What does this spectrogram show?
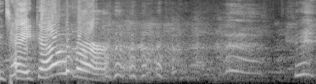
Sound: audience laughs

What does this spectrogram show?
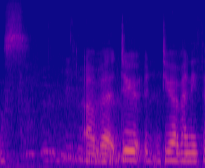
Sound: audience laughing

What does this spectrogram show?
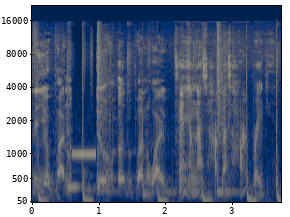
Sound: beep

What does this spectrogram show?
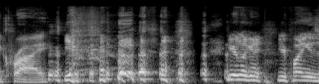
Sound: laughter

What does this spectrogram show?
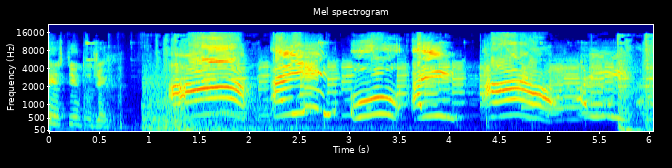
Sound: beating

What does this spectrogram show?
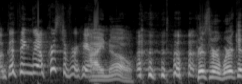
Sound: woman laughs

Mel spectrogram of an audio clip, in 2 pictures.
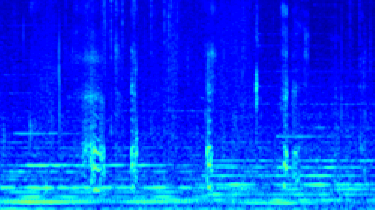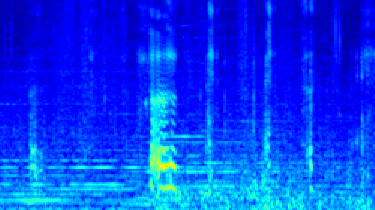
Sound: Brady coos

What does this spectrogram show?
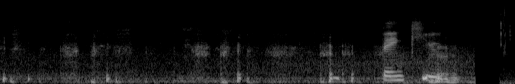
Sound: laughs

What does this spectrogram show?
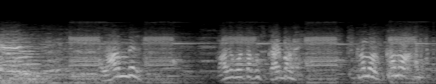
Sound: alarms Wailing

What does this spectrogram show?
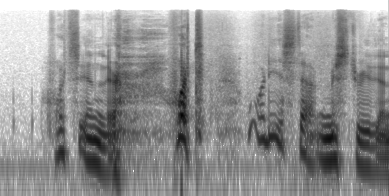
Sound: laughs

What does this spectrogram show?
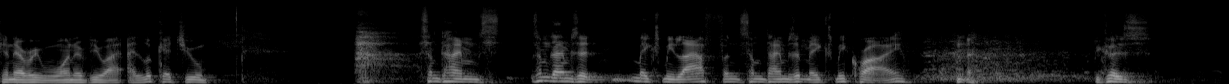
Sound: laughter

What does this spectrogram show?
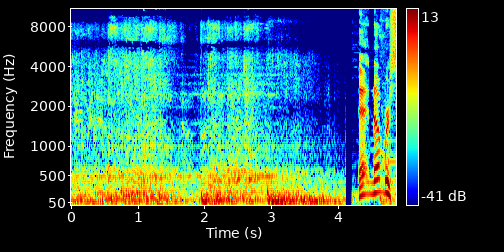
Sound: guns blasting; explosions booming

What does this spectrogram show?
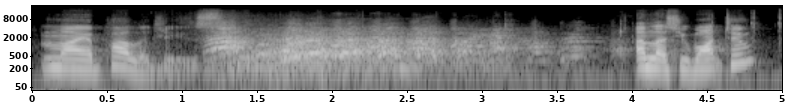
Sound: audience laughter

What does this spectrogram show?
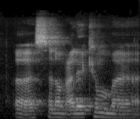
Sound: speaking in foreign language

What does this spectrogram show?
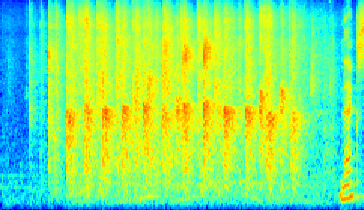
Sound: people clapping

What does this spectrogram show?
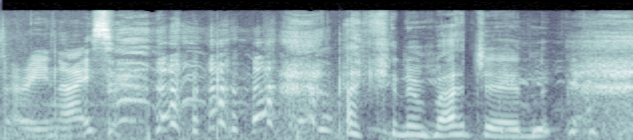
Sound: both laugh

